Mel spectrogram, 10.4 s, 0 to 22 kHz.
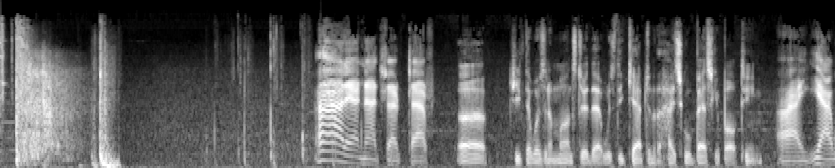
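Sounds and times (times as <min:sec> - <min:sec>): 
policeman's gun firing in a cartoon: 0:00.2 - 0:01.6
speech: 0:04.0 - 0:10.4.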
